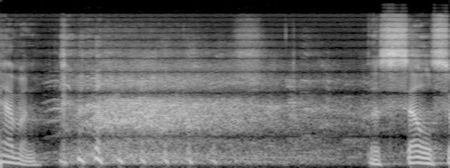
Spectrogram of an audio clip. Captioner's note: laughter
